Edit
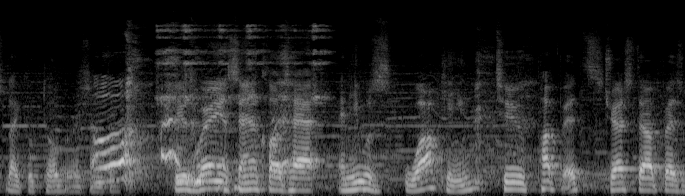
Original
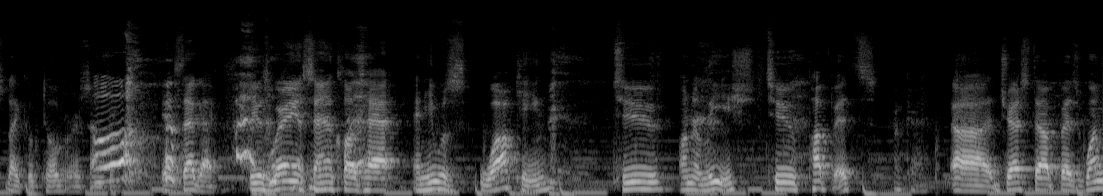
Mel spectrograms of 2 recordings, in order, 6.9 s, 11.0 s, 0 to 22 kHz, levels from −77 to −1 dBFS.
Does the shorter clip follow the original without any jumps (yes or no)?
no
